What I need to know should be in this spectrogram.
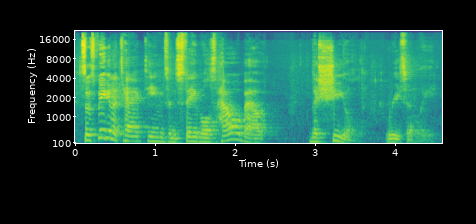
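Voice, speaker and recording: A man's voice: on the high side, very animated, moderate pace, roomy sound, crowd noise. A man hosting a casual wrestling podcast, chatting with co-hosts in conversational style. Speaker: podcast host.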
